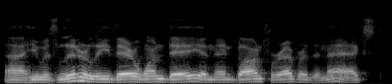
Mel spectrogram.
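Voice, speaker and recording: An older man talks in an interview with a very dark, mellow voice. He speaks in a thoughtful, earnest way, pausing on fillers as he gathers his words. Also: mid-range voice, fairly even intonation. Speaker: guest filmmaker. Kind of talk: reflective interview talk.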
